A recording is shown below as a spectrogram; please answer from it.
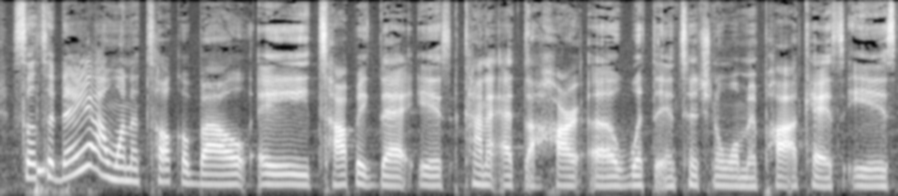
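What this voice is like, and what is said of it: Sounds a little funny, impaired speech. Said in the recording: “I had a tooth pull earlier this week, so if I sound a little funny, that is why”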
